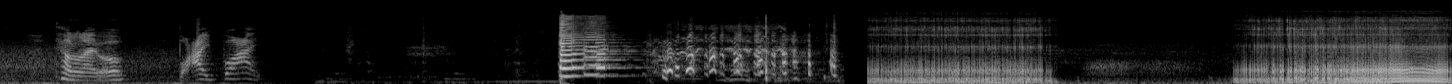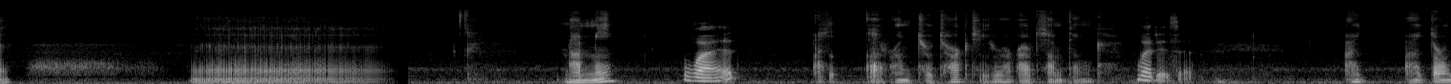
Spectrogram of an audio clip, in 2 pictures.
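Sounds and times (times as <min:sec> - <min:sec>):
loud snoring: 0:08.7 - 0:18.5.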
